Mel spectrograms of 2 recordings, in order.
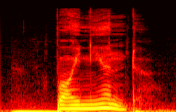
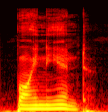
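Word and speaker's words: poignant: इसके सिनोनिम्स हैं excruciating, exquisite, fears, कीन, पीकंट, पॉइनियंट, इसमें जी साइलेंट है, पॉइनियंट, एंड लास्ट है पंजेंट।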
